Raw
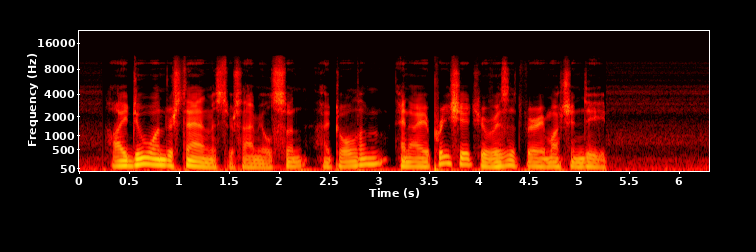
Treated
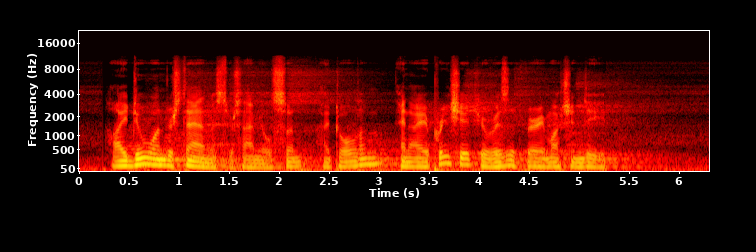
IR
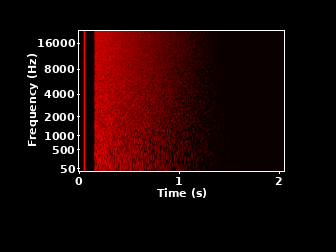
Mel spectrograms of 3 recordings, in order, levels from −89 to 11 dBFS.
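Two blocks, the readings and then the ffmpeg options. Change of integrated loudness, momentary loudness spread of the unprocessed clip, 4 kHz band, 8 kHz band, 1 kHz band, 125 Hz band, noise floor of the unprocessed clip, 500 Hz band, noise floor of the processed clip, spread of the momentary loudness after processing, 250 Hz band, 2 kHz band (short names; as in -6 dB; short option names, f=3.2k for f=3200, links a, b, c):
+3.0 dB, 9 LU, +3.0 dB, +3.0 dB, +3.0 dB, +3.0 dB, -55 dBFS, +3.0 dB, -49 dBFS, 10 LU, +3.0 dB, +3.0 dB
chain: -filter_complex "[0:a]asplit=2[a][b];[1:a]atrim=start_sample=2205[c];[b][c]afir=irnorm=-1:irlink=0,volume=-13.5dB[d];[a][d]amix=inputs=2:normalize=0,volume=2dB"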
